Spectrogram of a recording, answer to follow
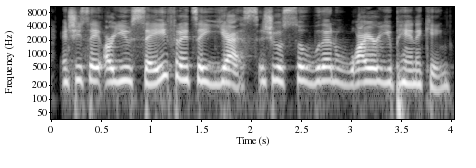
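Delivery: normal talking voice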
